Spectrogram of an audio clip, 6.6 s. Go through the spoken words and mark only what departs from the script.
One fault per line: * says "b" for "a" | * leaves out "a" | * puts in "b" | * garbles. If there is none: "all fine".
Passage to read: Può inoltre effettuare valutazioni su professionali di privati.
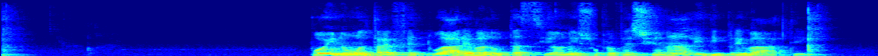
all fine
